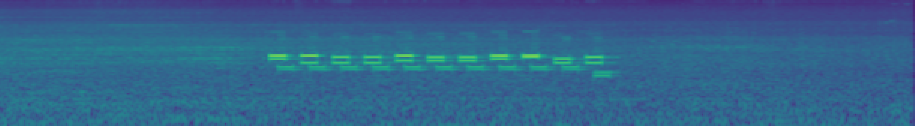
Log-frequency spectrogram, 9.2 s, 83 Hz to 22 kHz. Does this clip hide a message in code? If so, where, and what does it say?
Yes: multi-frequency trunk signalling (R2, with the far end's replies) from 2.7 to 6.1 s, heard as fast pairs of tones, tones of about 160 ms, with room echo and street noise. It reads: 97448559024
